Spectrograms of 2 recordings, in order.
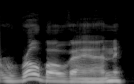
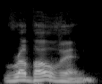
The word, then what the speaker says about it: Robovan: By the way, did you hear how he's pronouncing it? It's not Robovan, it's Robovan, like a medication for old people.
